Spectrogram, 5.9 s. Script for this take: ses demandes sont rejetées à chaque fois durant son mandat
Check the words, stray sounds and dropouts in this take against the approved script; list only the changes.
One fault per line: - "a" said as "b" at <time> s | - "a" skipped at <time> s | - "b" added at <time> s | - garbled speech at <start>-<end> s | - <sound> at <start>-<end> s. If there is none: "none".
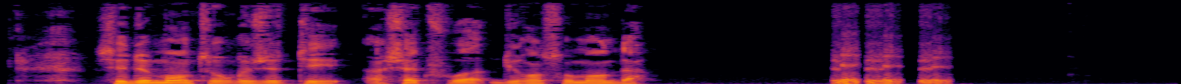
- laugh at 4.2-4.8 s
